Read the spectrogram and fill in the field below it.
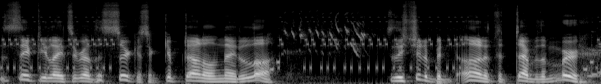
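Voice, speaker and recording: A man uses a put-on character voice at a fairly high pitch. He speaks at a fairly quick pace. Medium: game stream. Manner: earnest, bumbling.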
